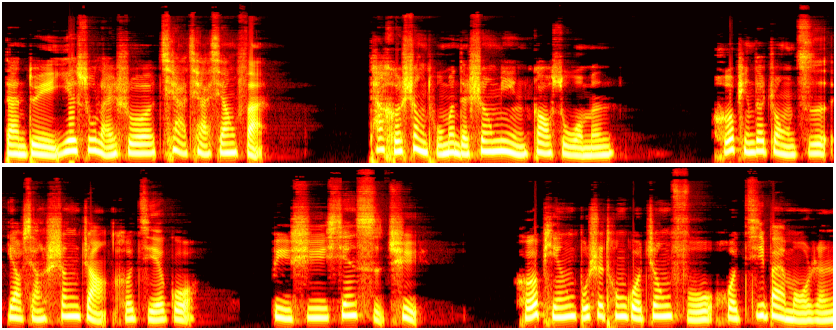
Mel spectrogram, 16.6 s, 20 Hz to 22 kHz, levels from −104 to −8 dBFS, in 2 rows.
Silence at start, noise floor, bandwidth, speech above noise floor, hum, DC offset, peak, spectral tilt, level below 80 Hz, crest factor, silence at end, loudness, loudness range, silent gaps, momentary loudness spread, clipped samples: 0.05 s; -85 dBFS; 14 kHz; 72 dB; none; under 0.1%; 0 dBFS; -6.5 dB/octave; -52 dBFS; 14 dB; 0 s; -15 LUFS; 4 LU; none; 7 LU; under 0.1%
